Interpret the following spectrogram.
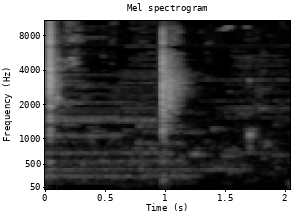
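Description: A single sharp tap of chalk against the blackboard about a second in, over quiet room tone.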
